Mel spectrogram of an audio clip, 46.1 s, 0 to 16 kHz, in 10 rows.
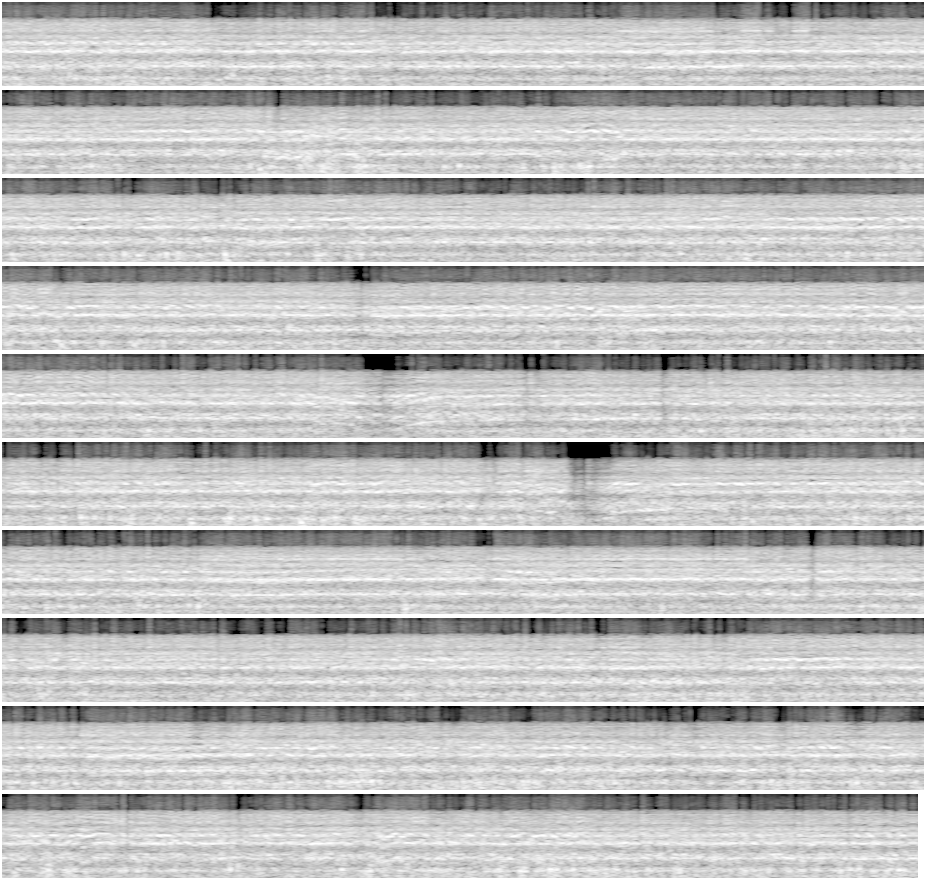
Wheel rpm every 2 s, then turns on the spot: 230, 230, 230, 230, 230, 240, 230, 230, 220, 220, 190, 230, 210, 210, 230, 230, 230, 230, 220, 230, 230, 230, 230.
none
